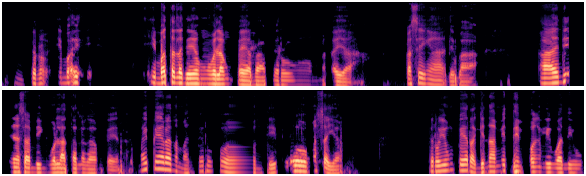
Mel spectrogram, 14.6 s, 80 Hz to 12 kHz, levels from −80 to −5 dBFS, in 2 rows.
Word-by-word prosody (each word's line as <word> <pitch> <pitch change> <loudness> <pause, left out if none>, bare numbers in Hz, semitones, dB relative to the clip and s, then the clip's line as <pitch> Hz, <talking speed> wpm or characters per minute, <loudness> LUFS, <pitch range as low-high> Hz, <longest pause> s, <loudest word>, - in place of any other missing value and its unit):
Hmm, 150 -5 -27
pero 165 0 -2 0.2
iba 180 +2 -1
i 195 - +4
i 470 - -25 0.8
iba 185 - +9
talaga 175 -5 +5
yung 160 -1 +6
walang 150 0 +6
pera 125 -2 +3
pero 125 -1 -8
masaya, 115 -4 -3 0.7
kasi 155 +2 -1
nga 130 -2 -4
'di 110 - -6
ba, 105 -1 -7 0.8
ah, 165 0 +5
hindi 220 +6 +1
ko - - -68 0.2
sinasabing 135 -3 +1
wala 130 0 +4
talagang 120 -3 -3
pera, 100 -2 -9 0.2
may 215 +2 -2
pera 230 -3 +2
naman 120 -9 -10
pero 165 0 -10
konti 135 -4 -5
pero 170 -2 +4
masaya. 110 -11 -1 1.1
Pero 165 0 0
yung 190 +2 -4
pera 190 -7 +2
ginamit 160 +6 -1
din 165 +1 -1
pang 155 0 -2
liwaliw. 130 -3 -2
140 Hz, 155 wpm, -21 LUFS, 125-165 Hz, 1.1 s, iba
